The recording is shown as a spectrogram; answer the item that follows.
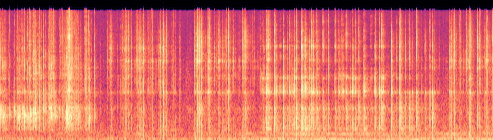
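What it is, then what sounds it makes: Plastic scalp massager brush. Fingertips and nails scratch and brush across the soft yellow plastic bristles of a round handheld scalp massager with a pink plastic body as it is turned in the hands. The result is dense, bright, crackly scratching and rapid clicking, with a couple of brief quieter lulls.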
